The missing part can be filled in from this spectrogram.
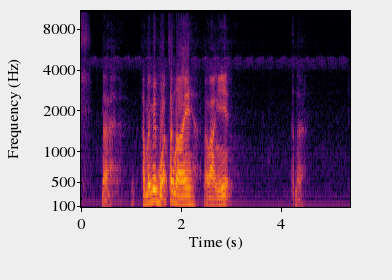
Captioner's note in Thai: เสียงสูดหายใจ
